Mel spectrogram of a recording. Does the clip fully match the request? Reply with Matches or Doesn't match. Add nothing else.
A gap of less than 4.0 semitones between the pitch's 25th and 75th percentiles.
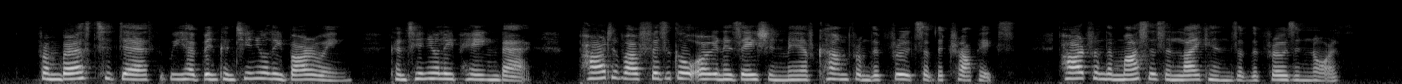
Matches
